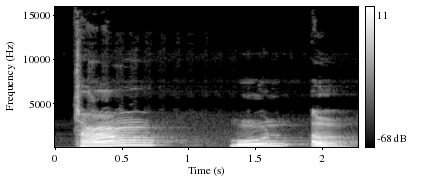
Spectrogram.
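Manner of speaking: Chang mun el said split apart, Chang pitched high; separate syllables. Shown as a demonstration. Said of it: "maka jadinya".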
